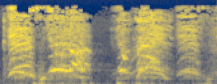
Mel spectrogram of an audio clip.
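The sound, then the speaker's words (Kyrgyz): Pro-Ukraine protesters shouting together at a street rally during a summit, demanding faster EU membership for Ukraine: loud chanted crowd shouts in repeated bursts separated by short pauses. “Саммит учурунда Украинаны колдогон адамдар шаардын көчөлөрүндө митингге чыгып, Украинаны Европа биримдигине кабыл алуу жараянын тездетип чечим кабыл алууну талап кылып кыйкырып”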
